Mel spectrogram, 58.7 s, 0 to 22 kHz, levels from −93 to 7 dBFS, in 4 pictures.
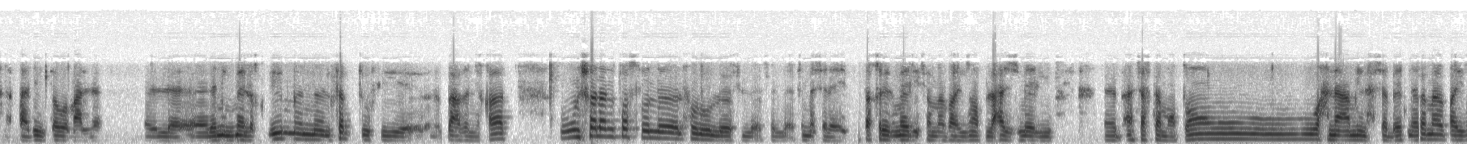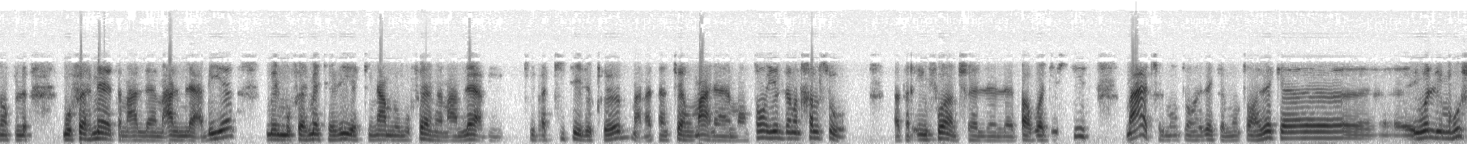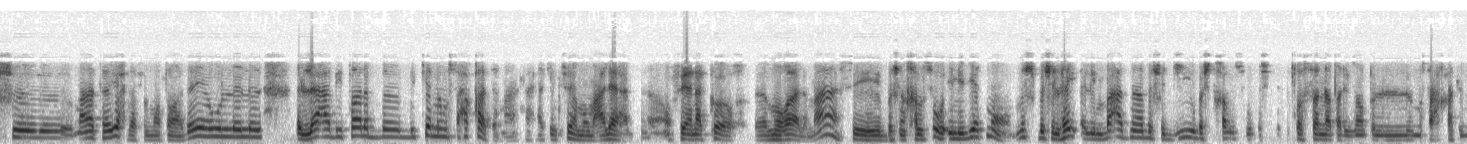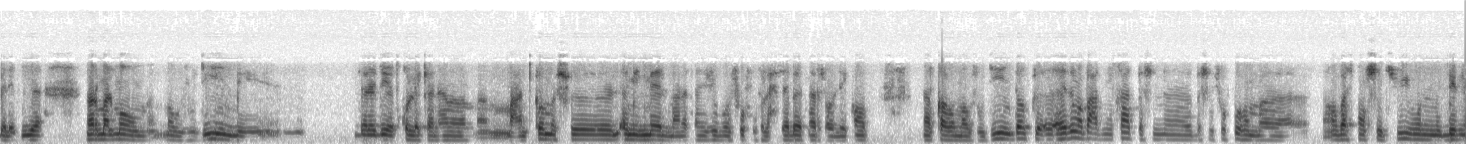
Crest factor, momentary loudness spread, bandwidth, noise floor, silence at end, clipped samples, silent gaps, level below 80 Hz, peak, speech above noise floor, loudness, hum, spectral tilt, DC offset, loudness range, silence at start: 18 dB; 12 LU; 9 kHz; -58 dBFS; 0 s; under 0.1%; none; -60 dBFS; 0 dBFS; 40 dB; -18 LUFS; none; -7 dB/octave; under 0.1%; 5 LU; 0 s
